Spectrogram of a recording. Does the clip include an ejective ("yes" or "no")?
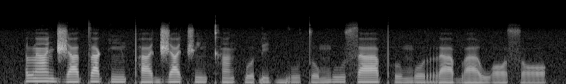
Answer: no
